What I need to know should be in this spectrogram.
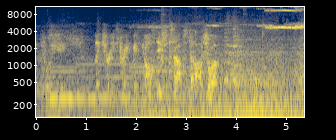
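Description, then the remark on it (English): A moving train to Pickering, Ontario, rumbles steadily, its low roar swelling slightly louder, with thin high-pitched wheel squeals and humming tones riding on top and faint indistinct voices in the mix. “I'm on a train to Pickering, Ontario, to pick up the memoir”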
